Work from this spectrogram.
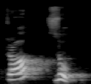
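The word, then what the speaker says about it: trousseau: correctly spelt आहे आणि याचं प्रोनाउन्सिएशन काय आहे ट्रॉझो प्रोनाउन्स असं करू शकता तुम्ही याला ट्रॉ ओके हे प्रोनाउन्सिएशन करता युज करा पण याची जी स्पेलिंग आहे हे फक्त फॉर फॉर प्रोनाऊन्सिएशन कर्ता आहे ही फक्त ट्रॉझो आणि त्याची करेक्टली जी स्पेल आहे ती आहे टी आर ओ यु एस एस इ ए यु ओके सो ट्रॉझो म्हणजे काय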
